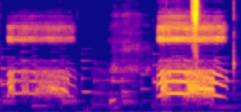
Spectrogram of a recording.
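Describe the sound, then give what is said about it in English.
A squeezed rubber chicken toy lets out two loud, strained squawks, each a drawn-out wheezy shriek, with a softer wheeze between them. No voices. “But this does catch her eye. She'll take a look. It's another squeeze.”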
